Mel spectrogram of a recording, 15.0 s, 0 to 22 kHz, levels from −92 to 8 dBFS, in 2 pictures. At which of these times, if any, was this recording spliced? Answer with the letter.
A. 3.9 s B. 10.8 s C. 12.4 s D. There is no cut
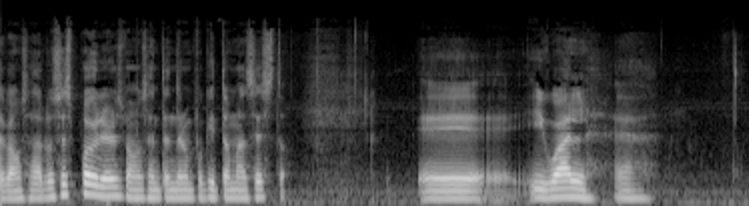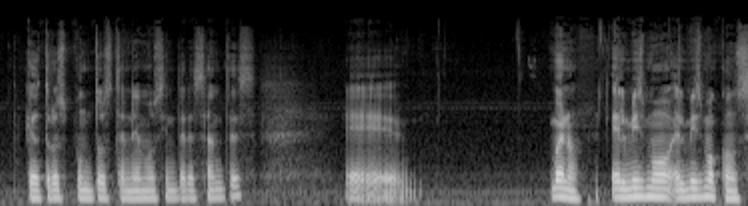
D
